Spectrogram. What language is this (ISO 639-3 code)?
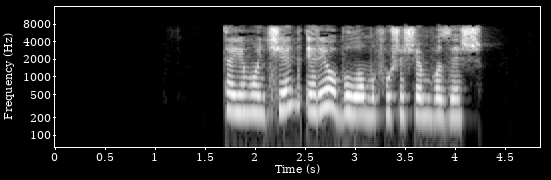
chm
